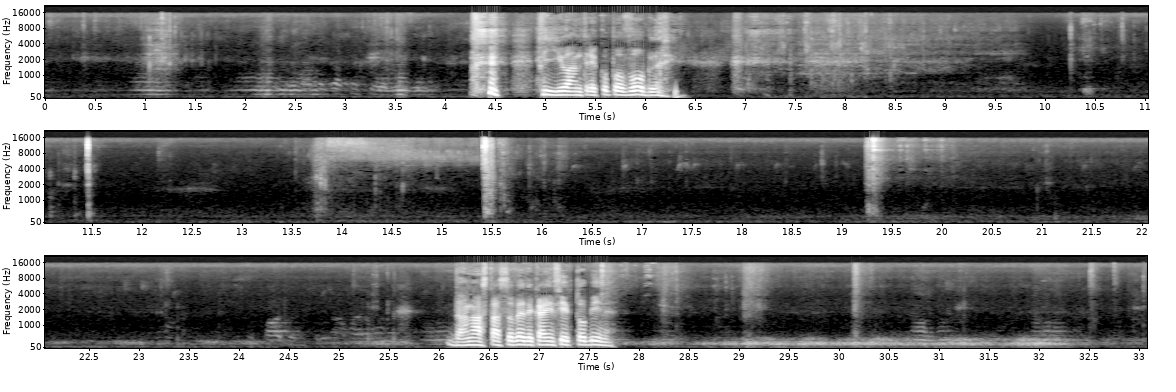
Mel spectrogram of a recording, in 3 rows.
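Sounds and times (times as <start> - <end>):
soft hiss: 13.5 - 16.1.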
